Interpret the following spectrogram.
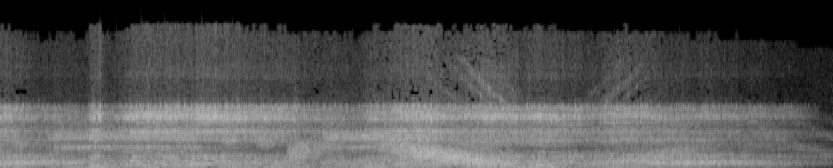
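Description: Closing-credits theme music: a chant-like vocal over a low sustained drone, with rising and falling sweeps in the middle, fading out near the end.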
